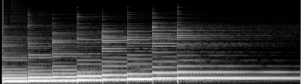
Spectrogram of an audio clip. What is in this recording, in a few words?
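Melodic minor C, Gammes & Modes · Guitar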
